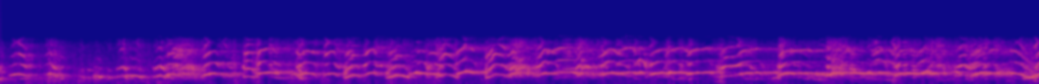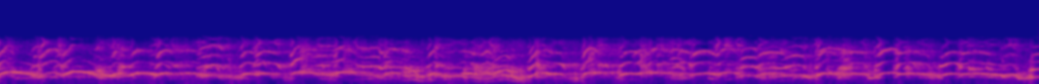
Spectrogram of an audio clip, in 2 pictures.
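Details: Several Standard Poodle puppies exercising in their whelping box, producing a dense, unbroken tangle of shrill whines, yips and wavering cries that overlap throughout.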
